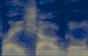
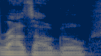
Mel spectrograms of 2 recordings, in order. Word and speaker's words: Ra's al Ghul: The whole Ra's al Ghul, and it's Ra's al Ghul, not Ra's al Ghul. The whole Ra's al Ghul thing, they mispronounce it.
